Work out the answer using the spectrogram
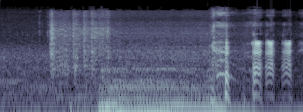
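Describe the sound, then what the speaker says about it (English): A Jeep Wrangler with an aftermarket exhaust cranks a few times on a cold start, catches and roars to life with a loud rev, then settles into a deep, rumbling idle with short blips. "Let's get us a little cold start on this bad boy"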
